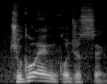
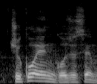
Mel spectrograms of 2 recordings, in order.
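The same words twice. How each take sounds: No difference in how they are said.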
